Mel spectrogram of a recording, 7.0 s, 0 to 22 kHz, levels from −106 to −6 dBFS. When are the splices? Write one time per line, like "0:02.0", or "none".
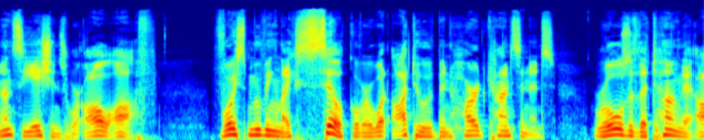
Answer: none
